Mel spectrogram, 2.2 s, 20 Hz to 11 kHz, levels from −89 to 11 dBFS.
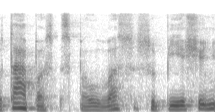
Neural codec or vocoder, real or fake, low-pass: none; real; 7.2 kHz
